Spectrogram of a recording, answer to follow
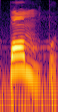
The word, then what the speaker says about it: पंप: तो जैसे देखिए रन, रन, रन जन, उसके बाद से पम, पंप, यानी म के रूप में।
